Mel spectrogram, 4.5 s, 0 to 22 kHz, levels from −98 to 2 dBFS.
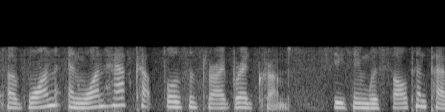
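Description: Speech runs through the whole clip with two faults. The first is gain pumping, likely from gain set far too high and a fast limiter pulling it down on each loud syllable. The room background sits about 31 dB below the speech, and the gain swings by around 10 dB under loud sounds. Because the gain moves with the speech, it is not steady noise or a noise gate, which would cut the gaps to silence. The second fault is the GSM full-rate codec, heard as a buzzy, gravelly roughness on the voice with nothing above 3.8 kHz, which fits a 13 kbps GSM full-rate stream. That grainy pulse-driven texture is what separates it from a plain low-pass filter or narrowband telephone line, which would sound muffled but smooth.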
